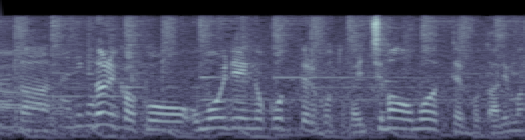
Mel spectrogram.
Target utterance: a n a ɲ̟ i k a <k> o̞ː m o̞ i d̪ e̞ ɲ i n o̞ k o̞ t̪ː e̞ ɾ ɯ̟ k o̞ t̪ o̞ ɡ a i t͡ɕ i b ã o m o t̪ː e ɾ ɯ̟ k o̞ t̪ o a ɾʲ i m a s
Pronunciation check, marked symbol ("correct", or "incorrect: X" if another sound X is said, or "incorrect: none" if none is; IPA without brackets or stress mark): correct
